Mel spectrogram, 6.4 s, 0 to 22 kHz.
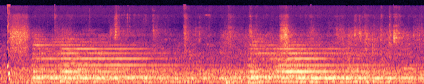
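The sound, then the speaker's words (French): Church bells of a clock tower in Bologna striking two in the afternoon: repeated bell strikes with sustained, humming tones that ring on between hits at a moderate level, with no talk. “Donc nous sommes sur la tour de l'horloge à Bologne. Et nous attendons la sonnerie des cloches pour nous annoncer 14h, 2h de l'après-midi.”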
